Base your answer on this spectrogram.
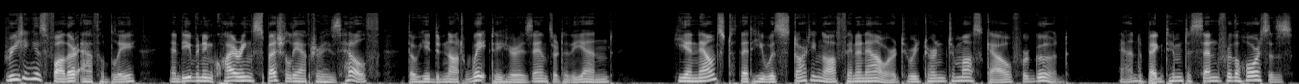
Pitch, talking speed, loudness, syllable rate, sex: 140 Hz, 215 wpm, -19 LUFS, 5.7 syllables/s, male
